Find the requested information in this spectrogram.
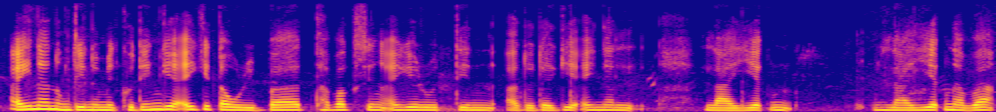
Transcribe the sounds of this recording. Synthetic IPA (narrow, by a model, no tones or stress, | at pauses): ɐjnɐnuŋtinumit̚kʰudiŋɡiʔɐ̰jɡitɐwɾibɐtʰɐbɐk̚siŋɐ̰jɡiɾutːinɐ̰dudɐɡiʔɐjnɐlak | lajek̚nɐbɐ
